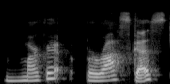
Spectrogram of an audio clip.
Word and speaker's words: Margaret Barawskas: So I have Margaret Barawskas.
